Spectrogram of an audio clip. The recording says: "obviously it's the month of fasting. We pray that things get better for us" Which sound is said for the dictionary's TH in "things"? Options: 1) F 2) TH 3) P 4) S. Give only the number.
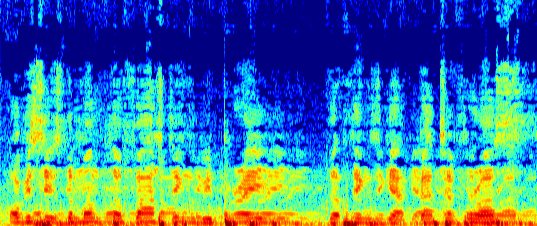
2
